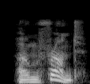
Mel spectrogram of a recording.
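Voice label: "home front", British English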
